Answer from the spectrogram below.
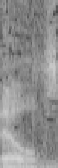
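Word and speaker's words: Elwes: Yes, my giant was Carrie Ewells. – It's Elves. That's how it's pronounced.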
